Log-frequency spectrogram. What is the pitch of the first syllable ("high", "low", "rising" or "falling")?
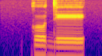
high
